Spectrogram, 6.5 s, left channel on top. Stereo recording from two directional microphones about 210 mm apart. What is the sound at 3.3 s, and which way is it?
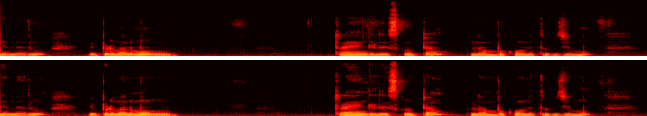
Speech, 20° right (ahead or behind).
